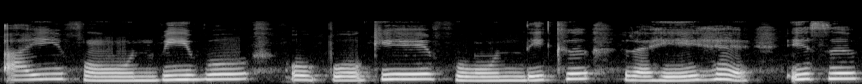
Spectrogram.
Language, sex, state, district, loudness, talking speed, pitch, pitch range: Hindi, female, Madhya Pradesh, Umaria, -11 LUFS, 70 wpm, 210 Hz, 185-245 Hz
